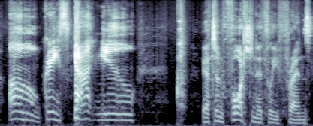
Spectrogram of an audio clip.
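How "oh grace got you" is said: put-on high, very slow, small-child pronunciation and voice. Mocking a title as if pronounced by a small child: small child's voice. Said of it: "It sounds as though a small child did pronounce it, like".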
